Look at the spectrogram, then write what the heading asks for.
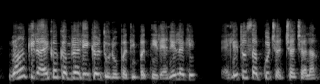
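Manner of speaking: usual speaking voice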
